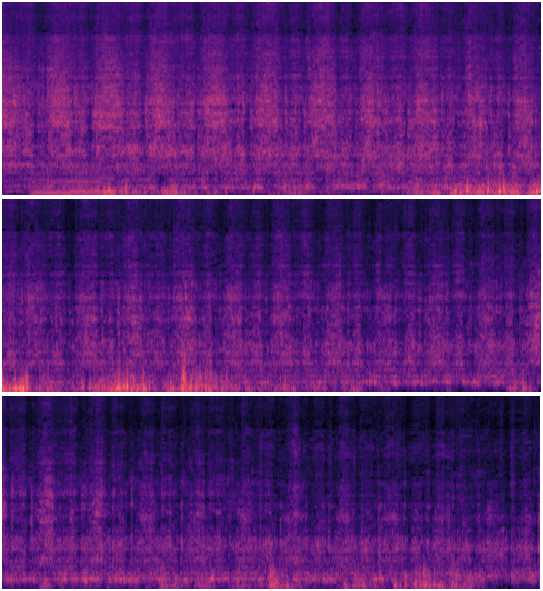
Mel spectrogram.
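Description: Hand-milking of a cow into a plastic bucket: milk squirting from the teats in a steady rhythm of about two squirts a second. Low rumbling comes and goes for several seconds around the middle.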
